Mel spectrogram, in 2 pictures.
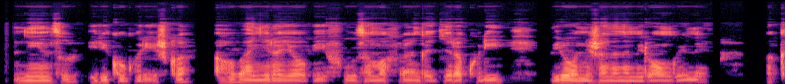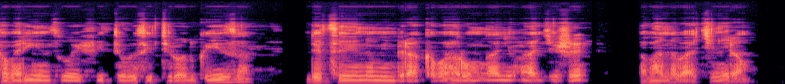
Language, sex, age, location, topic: Kinyarwanda, male, 18-24, Kigali, finance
